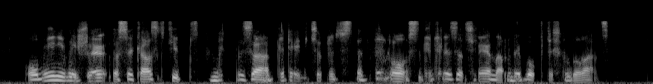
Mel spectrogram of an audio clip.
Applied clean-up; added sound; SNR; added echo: neural diffusion model UNIVERSE++.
